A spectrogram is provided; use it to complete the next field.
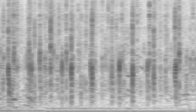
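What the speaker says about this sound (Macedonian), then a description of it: "Ве молам уште еден аплауз" Scattered clapping from spectators at a Macedonian Karaman shepherd dog show, a fairly sparse and uneven patter of hands heard at a moderate distance, with a low steady hum running underneath.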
